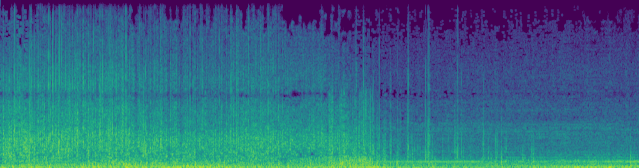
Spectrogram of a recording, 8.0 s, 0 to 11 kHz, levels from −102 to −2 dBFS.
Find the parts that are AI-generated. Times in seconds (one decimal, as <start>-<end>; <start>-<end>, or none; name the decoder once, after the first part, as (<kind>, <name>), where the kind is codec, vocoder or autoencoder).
0.5-4.4 (vocoder, BigVGAN v2); 7.2-8.0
